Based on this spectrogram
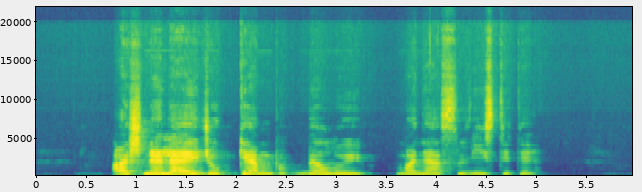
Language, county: Lithuanian, Tauragė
